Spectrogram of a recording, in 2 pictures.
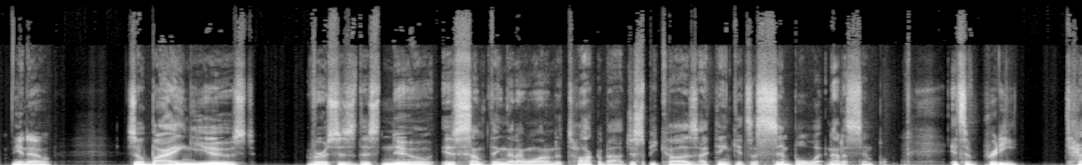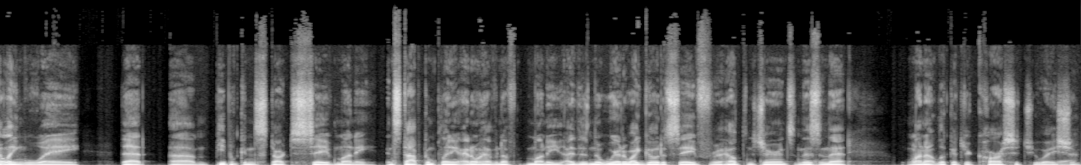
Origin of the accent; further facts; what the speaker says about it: New York and Long Island, United States; I grew up in New York and Long Island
